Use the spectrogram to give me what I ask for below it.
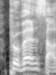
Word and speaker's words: Provençal: I see the name is pronounced Provençal. The C is pronounced S. Provençal.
